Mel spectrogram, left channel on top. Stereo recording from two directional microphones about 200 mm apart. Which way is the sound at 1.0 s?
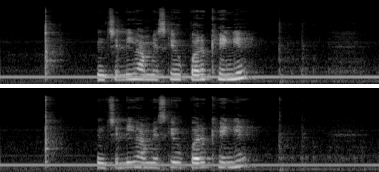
35° left (ahead or behind).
